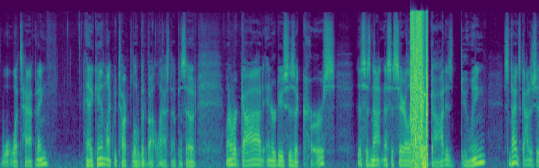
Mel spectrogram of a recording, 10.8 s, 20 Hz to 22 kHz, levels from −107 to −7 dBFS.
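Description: From 8.21 to 8.56 s, right after "curse this is not", samples built from the wrong bytes scramble the speech into loud, harsh broadband noise, unlike clipping's harsh but still recognisable distortion.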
